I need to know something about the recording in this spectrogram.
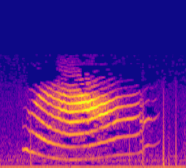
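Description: A cat lets out one long, drawn-out yowl that swells and wavers in pitch before fading, clear over a low steady hum, followed by a few soft clicks.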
